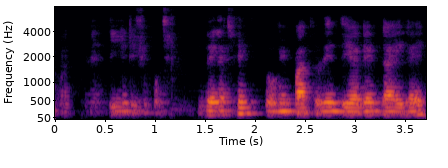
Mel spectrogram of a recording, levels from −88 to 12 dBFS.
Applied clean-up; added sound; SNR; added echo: neural mask model DeepFilterNet 3.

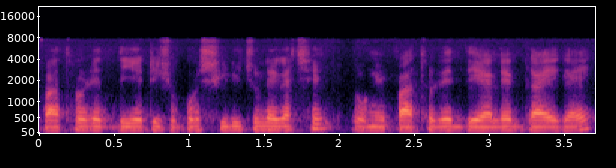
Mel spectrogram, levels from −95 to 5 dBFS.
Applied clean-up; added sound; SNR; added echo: none; none; none; none.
